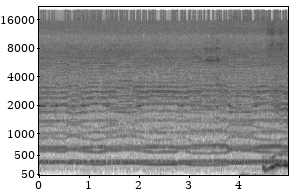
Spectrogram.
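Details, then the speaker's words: DJI Flip Fly More Combo drone: steady propeller hum with a brief swooping chirp, an intermittent whistle-like 'sneeze' from the propellers, clearly heard when the drone is moved; suspected factory issue, cause unknown, sent to DJI for checking. "this is snoring this is snoring sneezes like this is the issue that I'm talking about so when I move the Drone I can hear clearly"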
